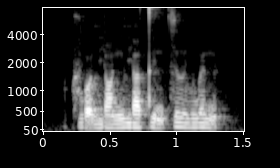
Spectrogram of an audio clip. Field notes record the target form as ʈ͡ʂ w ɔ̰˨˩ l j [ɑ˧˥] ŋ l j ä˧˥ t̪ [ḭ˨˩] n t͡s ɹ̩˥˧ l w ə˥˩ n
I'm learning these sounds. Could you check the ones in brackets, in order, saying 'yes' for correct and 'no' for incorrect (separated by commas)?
yes, yes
